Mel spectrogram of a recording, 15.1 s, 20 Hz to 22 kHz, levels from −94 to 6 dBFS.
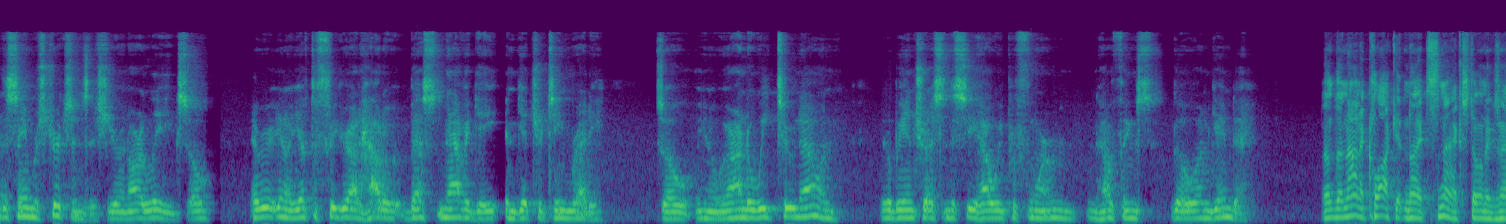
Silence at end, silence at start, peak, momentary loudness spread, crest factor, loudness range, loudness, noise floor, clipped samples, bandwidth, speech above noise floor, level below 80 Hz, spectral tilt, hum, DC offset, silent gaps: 0 s; 0 s; -8 dBFS; 8 LU; 16 dB; 3 LU; -23 LUFS; -65 dBFS; under 0.1%; 12.5 kHz; 43 dB; -58 dBFS; -5 dB/octave; none; under 0.1%; none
